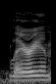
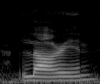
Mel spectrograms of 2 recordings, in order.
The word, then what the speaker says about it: Larian: But then, after that, Larian, the studio that makes this game, Larian, as us Americans say, Larian, as Neil says. So we'll just go with Larian.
